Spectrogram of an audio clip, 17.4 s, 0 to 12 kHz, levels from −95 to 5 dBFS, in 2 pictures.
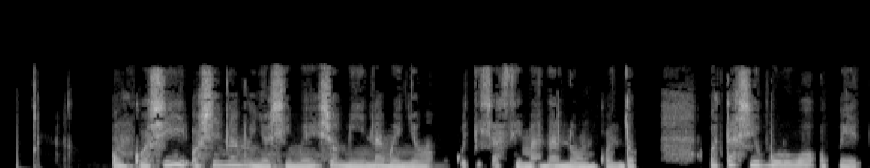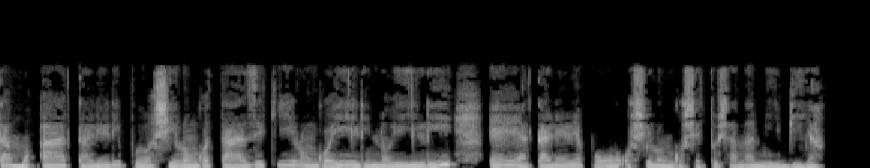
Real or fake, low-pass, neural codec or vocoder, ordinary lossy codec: real; 7.2 kHz; none; MP3, 32 kbps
